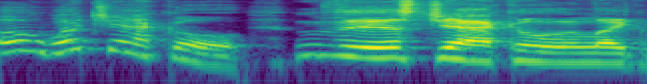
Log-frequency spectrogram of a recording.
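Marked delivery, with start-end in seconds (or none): 0.0-0.9 put-on very high boy voice; high-pitched naive query; questioning Mowgli. 1.1-2.1 loud, slow, drawn-out reveal; big, leisurely creature voice; Kaa. Acted. Kaa shows off his bulge.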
